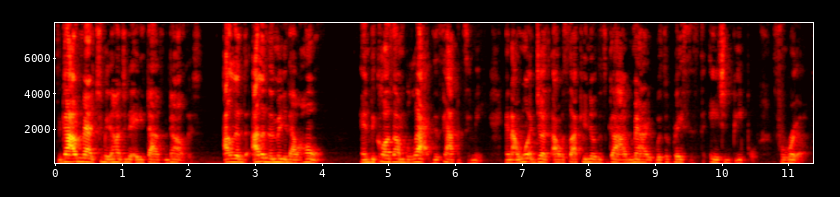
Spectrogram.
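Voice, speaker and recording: A middle-aged New York City woman vlogs straight to her viewers in a rambling personal monologue, restarting sentences often and checking in with "okay?" again and again. She has a deep, slightly bright voice, a steady tone, and talks fast.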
